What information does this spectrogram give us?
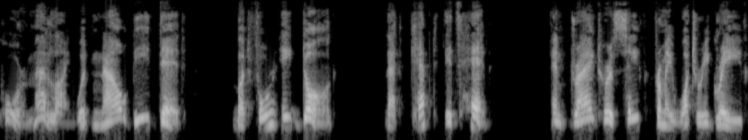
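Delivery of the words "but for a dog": usual speaking voice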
